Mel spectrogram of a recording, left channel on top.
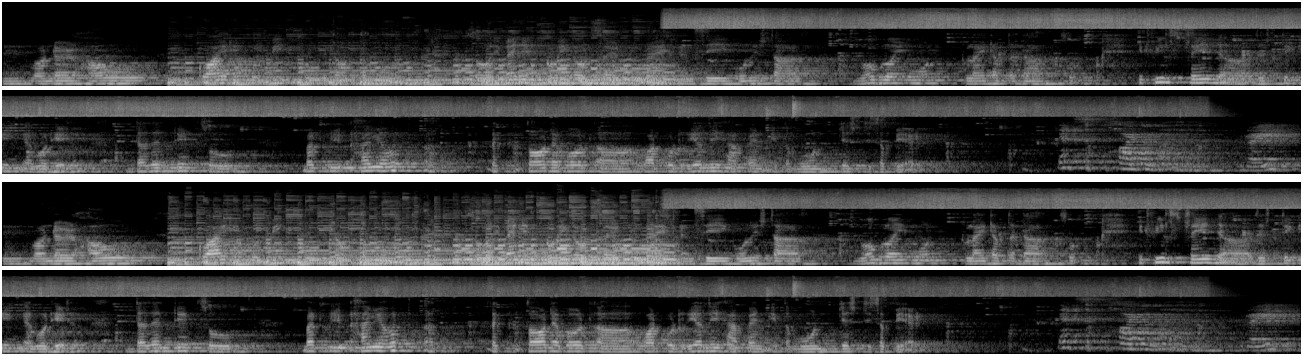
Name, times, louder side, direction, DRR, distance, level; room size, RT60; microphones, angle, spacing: voice 1, 0.0-1.4 2.0-4.4 4.7-8.0 8.5-15.4 16.0-17.3 17.8-18.0 18.2-22.2, right 2 dB, 25° right, 1 dB, 2.0 m, -26 dB
Acoustic guitar, 1.7-6.8, right 4 dB, 85° right, 0.7 m, -21 dB
sound 1, 6.6-25.1, left 2 dB, 20° left, 2.5 m, -28 dB
voice 2, 12.7-13.1 17.7-17.9 23.5-25.0 25.3-25.8, left 1 dB, 35° left, -6 dB, 6.0 m, -35 dB
26.0 x 23.5 x 9.1 m, 2.2 s
head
